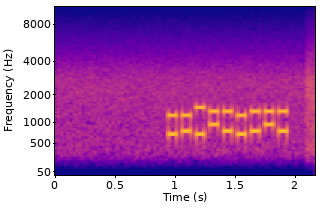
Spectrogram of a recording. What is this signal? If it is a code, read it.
DTMF, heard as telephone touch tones, dialled by machine, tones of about 70 ms, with a squelch burst at the end. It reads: 143051505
